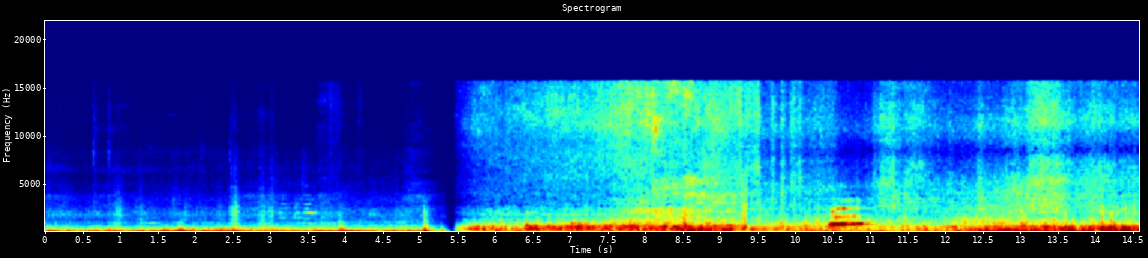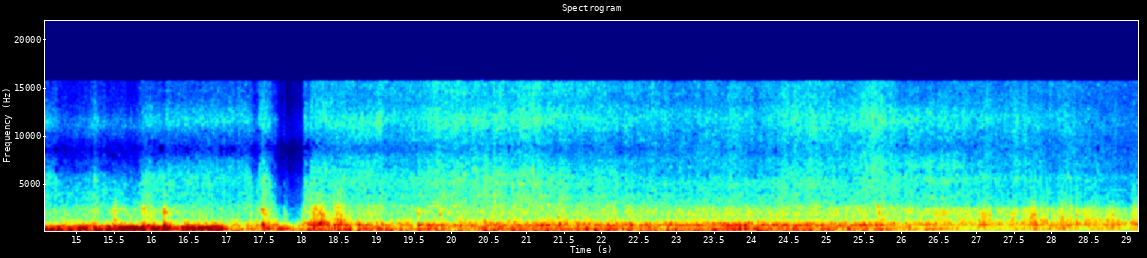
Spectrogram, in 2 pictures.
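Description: Steam-hauled railway carriage running along the track, a steady rumble that grows louder and fuller after about five seconds as the train enters a tunnel. A short, high whistle note sounds once about ten seconds in.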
